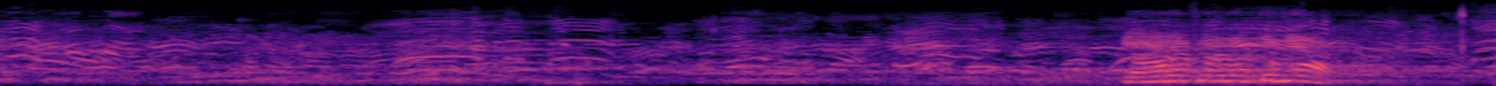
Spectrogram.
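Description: A crowd of men and boys chatters and calls out outdoors.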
